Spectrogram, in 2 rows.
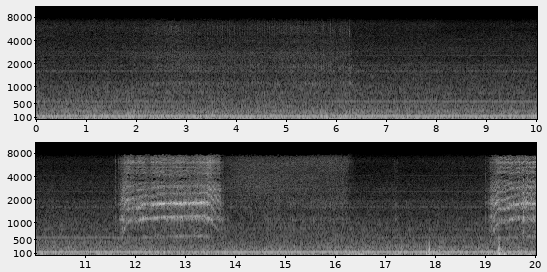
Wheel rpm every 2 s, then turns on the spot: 0, 20, 20, 0, 0, 20, 110, 20, 0, 60.
2-6 14-16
